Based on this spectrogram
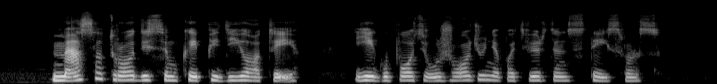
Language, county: Lithuanian, Vilnius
